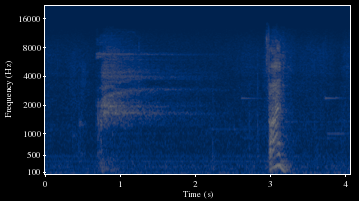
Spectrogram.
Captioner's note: Abe sighs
